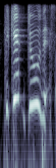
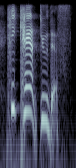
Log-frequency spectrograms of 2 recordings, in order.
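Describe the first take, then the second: First: Loud, sharp "He can't do this" with a stress on "can't"; loud, punchy imitation of a pro player's complaint; RTZ's outburst. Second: Slowed, deliberate "He can't do this"; slow, measured. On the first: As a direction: blurt "He can't do this" loudly, as if stunned by a bad play. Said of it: "when you hear him be like". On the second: Retold or imitated. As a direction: say "He can't do this" slowly, as a calm assessment. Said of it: "fourteen K M M R player say".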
